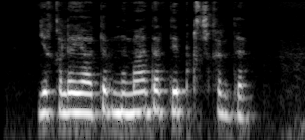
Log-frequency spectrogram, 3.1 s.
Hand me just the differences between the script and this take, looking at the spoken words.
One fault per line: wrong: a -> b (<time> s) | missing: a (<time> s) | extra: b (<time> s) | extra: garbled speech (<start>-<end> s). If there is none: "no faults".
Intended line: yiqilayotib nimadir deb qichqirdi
no faults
